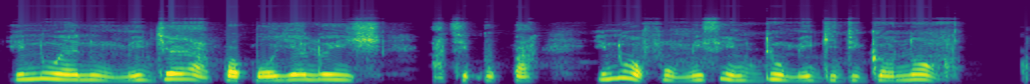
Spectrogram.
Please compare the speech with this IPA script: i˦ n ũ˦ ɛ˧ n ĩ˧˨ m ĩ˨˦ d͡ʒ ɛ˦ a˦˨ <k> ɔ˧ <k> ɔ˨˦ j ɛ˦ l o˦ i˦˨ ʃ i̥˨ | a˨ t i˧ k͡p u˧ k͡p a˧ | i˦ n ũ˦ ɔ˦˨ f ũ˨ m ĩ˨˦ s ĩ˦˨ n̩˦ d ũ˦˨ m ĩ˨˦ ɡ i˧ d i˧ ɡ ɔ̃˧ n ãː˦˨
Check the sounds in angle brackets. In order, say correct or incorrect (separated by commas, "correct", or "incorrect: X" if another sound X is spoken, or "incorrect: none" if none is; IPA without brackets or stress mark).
incorrect: k͡p, incorrect: k͡p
